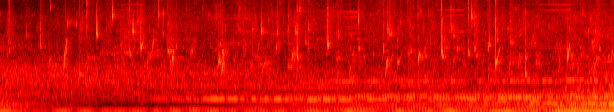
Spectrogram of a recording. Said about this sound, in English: He listened, at first hearing only the rain.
